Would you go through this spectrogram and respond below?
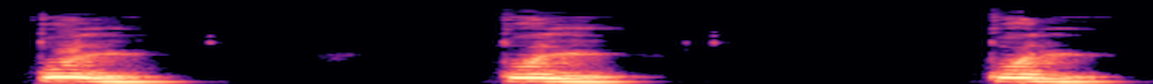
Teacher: Now again, qaf is a heavy letter and lam is a light letter, so the qaf will be pronounced heavy, but the heaviness does not continue to the lam.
